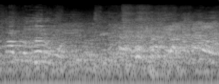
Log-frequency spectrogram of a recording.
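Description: Indistinct voices talking and chattering in a large hall, with no single speaker clear.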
